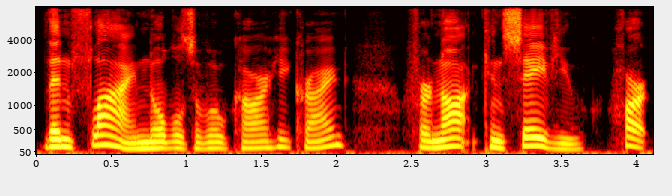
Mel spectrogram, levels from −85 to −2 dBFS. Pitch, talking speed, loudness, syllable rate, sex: 140 Hz, 190 wpm, -21 LUFS, 4.4 syllables/s, male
